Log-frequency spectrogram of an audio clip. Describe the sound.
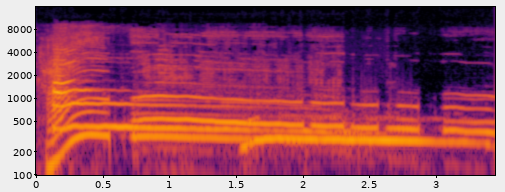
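A person imitates a wolf howl: one long, loud vocal tone that swoops upward at the start, holds a steady mid pitch with slight wavering, then dips slightly and fades.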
